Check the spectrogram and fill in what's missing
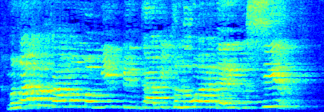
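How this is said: It is read as an angry protest.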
